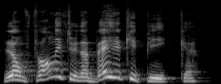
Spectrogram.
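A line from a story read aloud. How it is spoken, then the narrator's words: Laughing merrily. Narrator (French): dit-il en riant gaiement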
